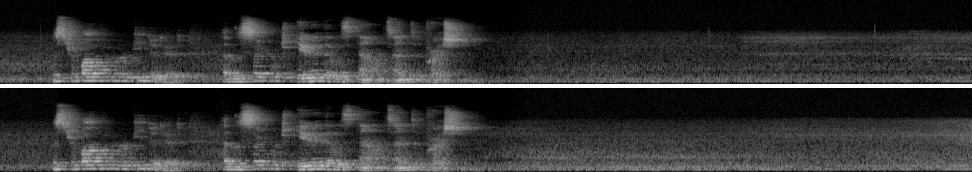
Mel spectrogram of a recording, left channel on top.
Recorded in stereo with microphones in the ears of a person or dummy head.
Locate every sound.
0.5 s a man speaking: 10° left (ahead or behind), 1.3 m
3.0 s a man speaking: 60° left (ahead or behind), 1.1 m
